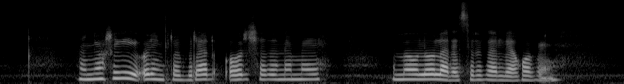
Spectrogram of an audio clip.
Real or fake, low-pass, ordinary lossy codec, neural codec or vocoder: fake; 19.8 kHz; none; autoencoder, 48 kHz, 32 numbers a frame, DAC-VAE, trained on Japanese speech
